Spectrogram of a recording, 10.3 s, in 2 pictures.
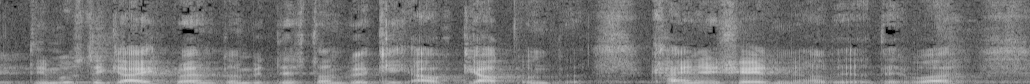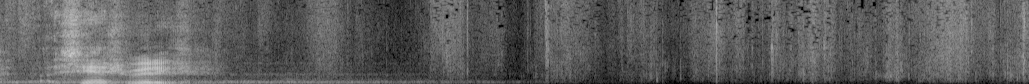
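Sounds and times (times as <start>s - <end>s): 
speech: 0.0s - 6.2s
soft footsteps on a forest trail over gnarled roots: 5.2s - 10.2s.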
